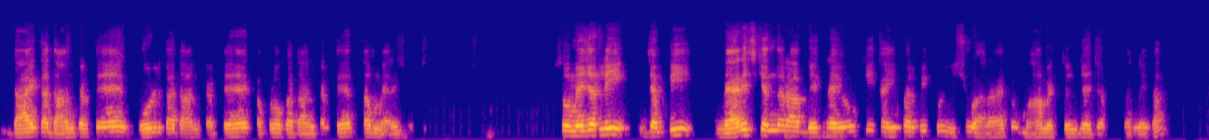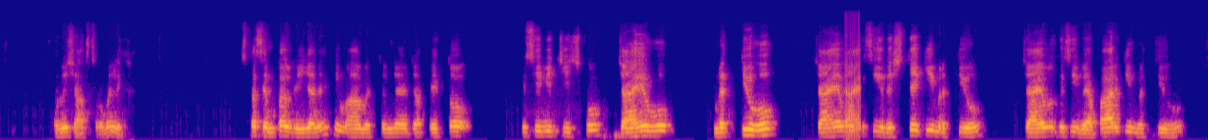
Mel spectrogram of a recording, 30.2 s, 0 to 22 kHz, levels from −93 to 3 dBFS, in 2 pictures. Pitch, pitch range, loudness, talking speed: 125 Hz, 115-155 Hz, -19 LUFS, 160 wpm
